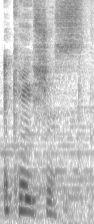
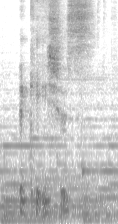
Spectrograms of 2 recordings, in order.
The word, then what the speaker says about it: Acacius: Okay, first of all, I have to pause and figure out how to pronounce this person's name. Okay, I got it. Saint Acacius.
